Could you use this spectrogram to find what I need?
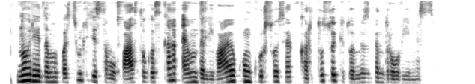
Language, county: Lithuanian, Marijampolė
